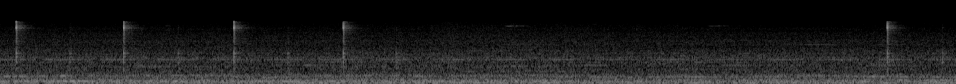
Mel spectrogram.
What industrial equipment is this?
valve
